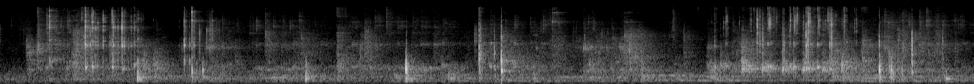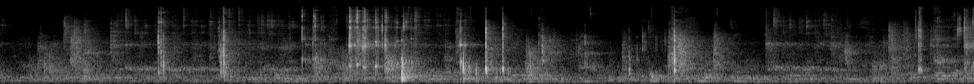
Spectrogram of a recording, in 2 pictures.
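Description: Plastic checkers click and clack as they are moved on a wooden board.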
